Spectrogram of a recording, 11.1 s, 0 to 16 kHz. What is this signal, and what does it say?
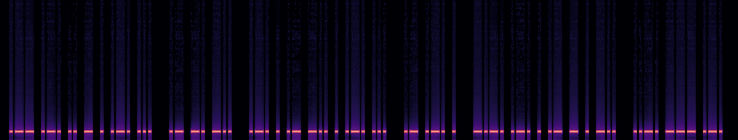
Morse code, heard as a keyed tone, about 30 wpm, 1000 Hz. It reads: WRITERS AND READERS ARE CREATED FOR
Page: Quotes for Mon, 28 Apr 2025 in Morse Code at 30 words per minute.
